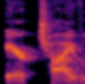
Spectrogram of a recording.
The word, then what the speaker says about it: Airchive: Thank you for pronouncing the site correctly, because we do get the pronunciation Airchive like an onion. I can assure you it is not an onion.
